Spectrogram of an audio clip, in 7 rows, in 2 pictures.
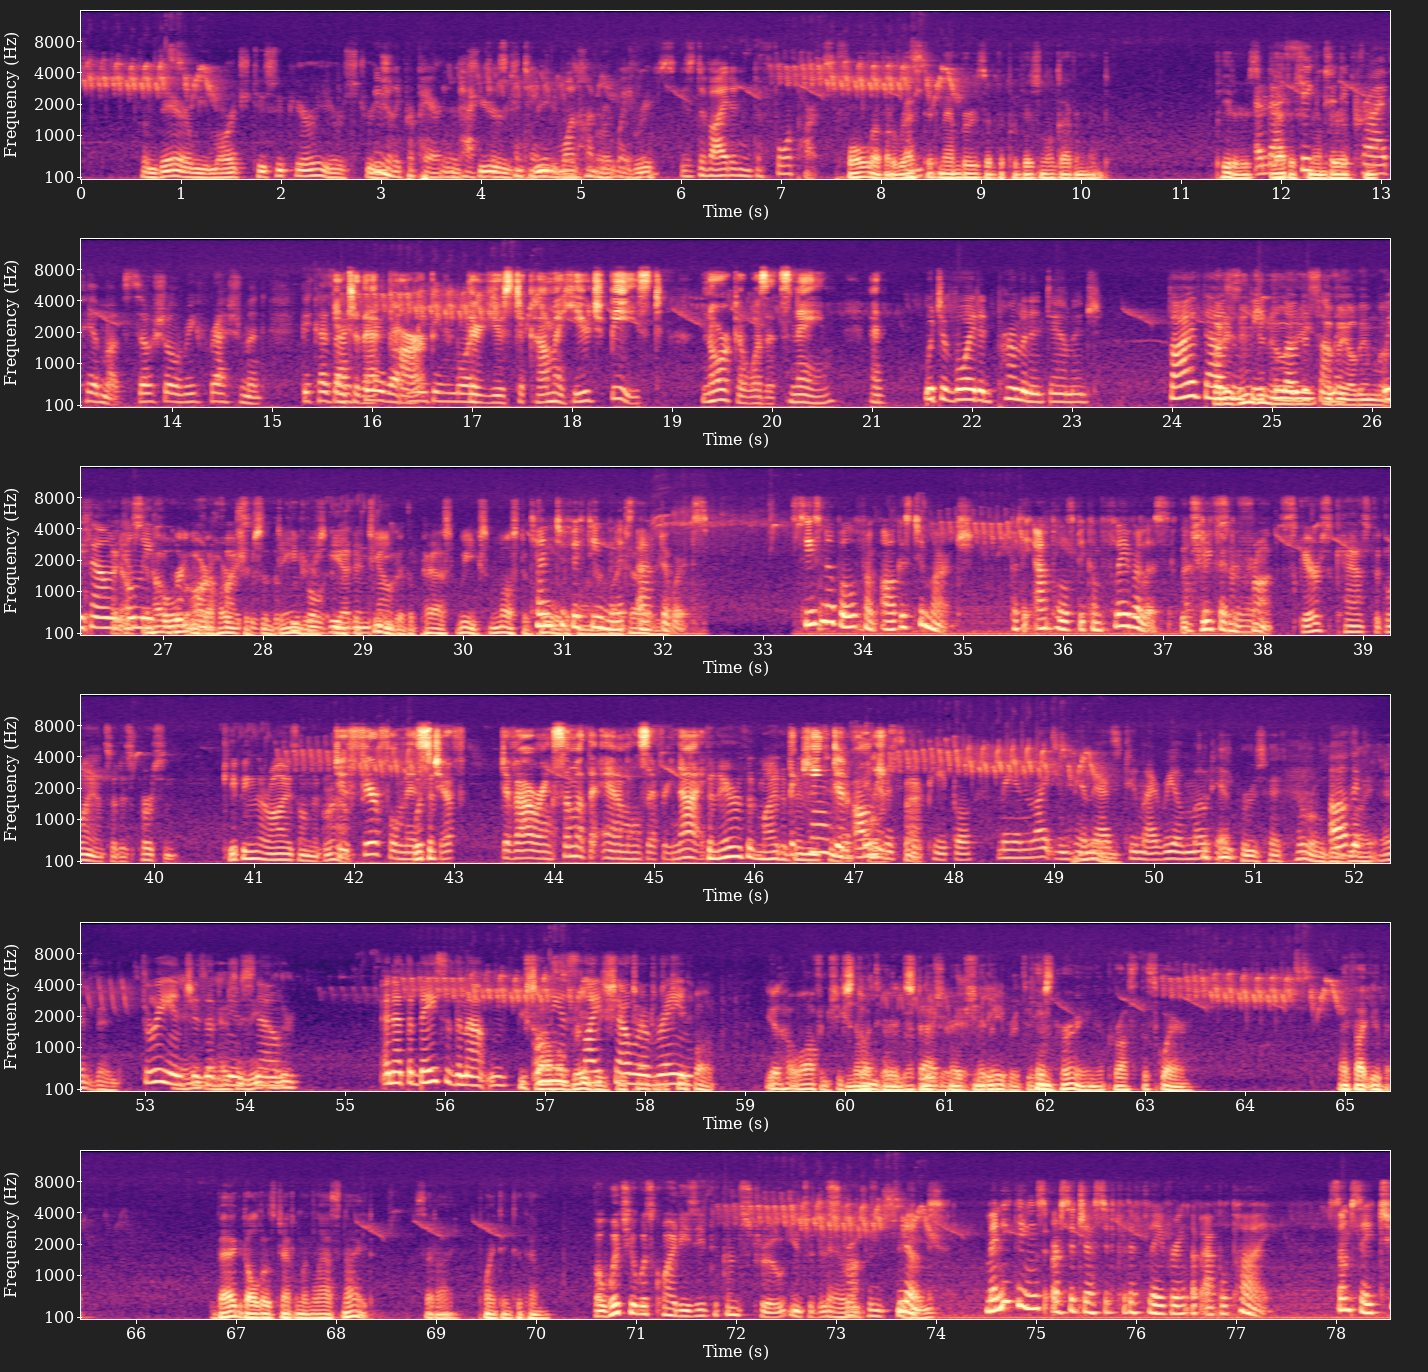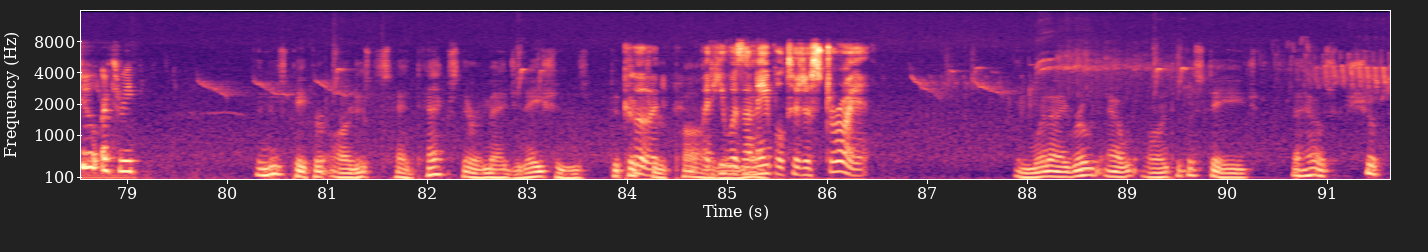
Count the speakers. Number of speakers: nine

